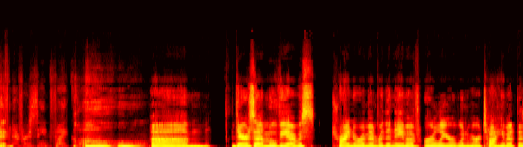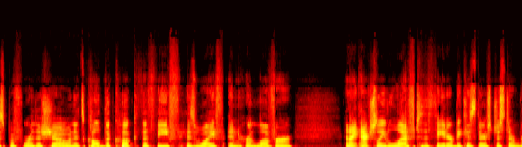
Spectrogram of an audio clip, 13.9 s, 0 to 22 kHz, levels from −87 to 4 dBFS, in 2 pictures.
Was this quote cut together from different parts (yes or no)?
yes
